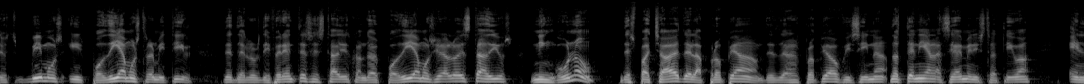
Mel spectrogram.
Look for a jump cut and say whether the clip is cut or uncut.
cut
